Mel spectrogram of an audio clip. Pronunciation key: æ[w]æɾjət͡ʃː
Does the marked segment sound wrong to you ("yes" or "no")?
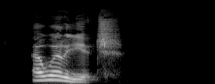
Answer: no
